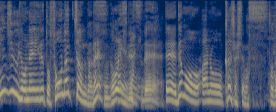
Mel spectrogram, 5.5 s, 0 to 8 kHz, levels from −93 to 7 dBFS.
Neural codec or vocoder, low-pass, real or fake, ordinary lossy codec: codec, 16 kHz, 16 kbps, FreqCodec, smaller model; none; fake; none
